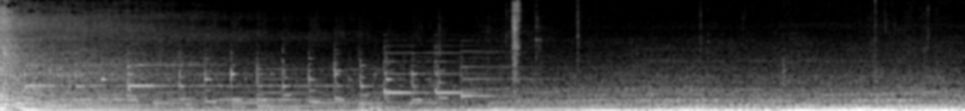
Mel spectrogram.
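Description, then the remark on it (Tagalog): A car engine comes to life after a few faint ringing tones, then a low, steady rumble swells and grows louder as the vehicle pulls away, with no one talking. “Nagbigay ito ng tipid ng ngiti sa akin mula sa rearview mirror bago pinaandar na ang sasakyan.”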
